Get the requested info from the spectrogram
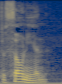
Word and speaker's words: Chthonian: Chthonian is pronounced Chthonian, and it refers to the original foundations of the planet Earth.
